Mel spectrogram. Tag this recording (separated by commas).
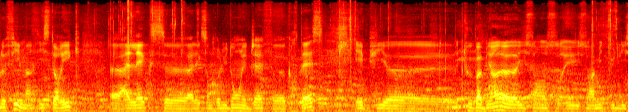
Speech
